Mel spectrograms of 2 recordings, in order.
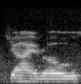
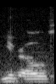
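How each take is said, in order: First: It is said the familiar English way. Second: It is said the Greek way. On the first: This is what people here usually call it. "we all know as" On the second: This is what they are called in Greece. "as they're actually called over there"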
